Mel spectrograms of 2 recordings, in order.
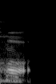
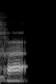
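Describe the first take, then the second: First: The letter is said heavy, with a rounded o. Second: The letter is said thin, with an open a. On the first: The speaker calls it right. "huruf-huruf yang tebal" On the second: The speaker calls it wrong. "bukan kha"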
